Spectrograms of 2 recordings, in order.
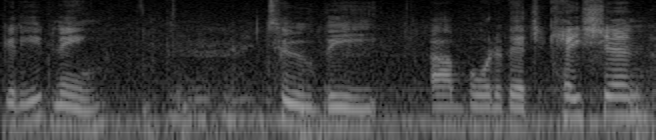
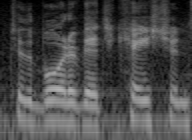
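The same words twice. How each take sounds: First: Softly addressing the board, halting; soft, hesitant start. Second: Clearly projected address to the board; speaking up. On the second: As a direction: restart the greeting with more volume. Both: Real, not acted. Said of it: "I'll speak with my inside voice".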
